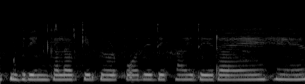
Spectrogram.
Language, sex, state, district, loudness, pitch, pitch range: Hindi, female, Bihar, Araria, -38 LUFS, 225 Hz, 220-225 Hz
